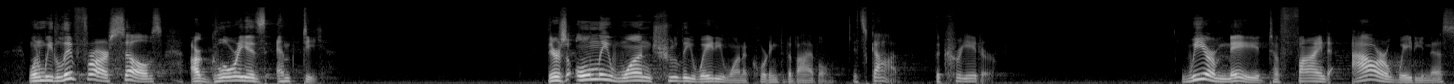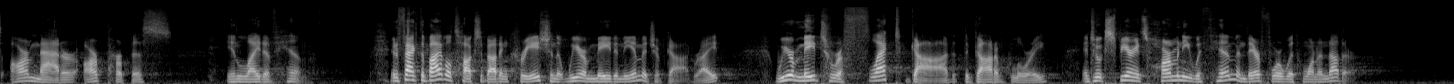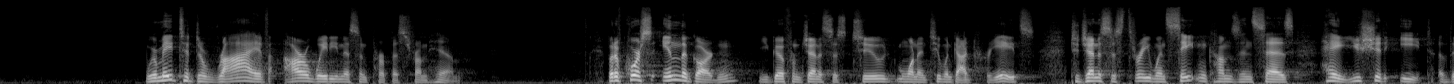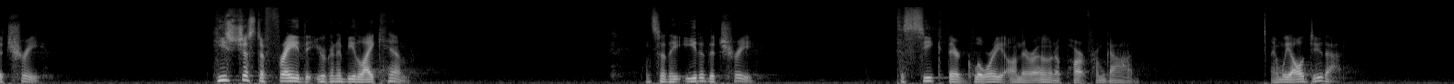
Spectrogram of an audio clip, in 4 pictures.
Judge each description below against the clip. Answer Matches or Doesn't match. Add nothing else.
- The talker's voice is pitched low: Matches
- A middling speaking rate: Matches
